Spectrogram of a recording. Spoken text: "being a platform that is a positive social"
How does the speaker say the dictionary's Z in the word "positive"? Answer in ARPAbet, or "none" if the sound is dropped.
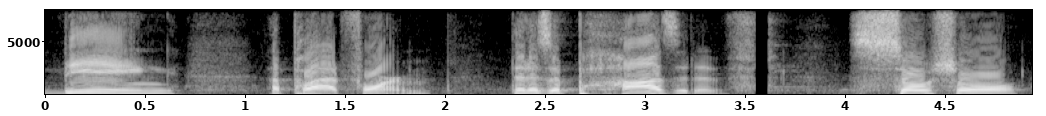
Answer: Z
